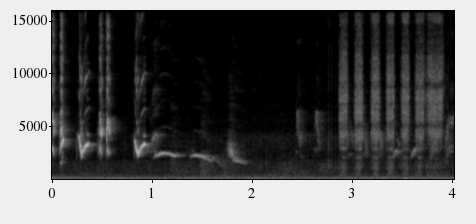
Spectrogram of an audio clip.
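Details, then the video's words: Caged Kalimantan green leafbird (cucak ijo kalimantan) singing harsh 'tembakan' bursts with mimicked shrike (cendet) phrases: a few loud sharp chirps, then a soft falling whistle and faint rapid ticking notes. "cucak ijo kalimantan tembakan kasar"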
